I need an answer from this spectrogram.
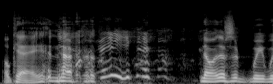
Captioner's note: laughs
